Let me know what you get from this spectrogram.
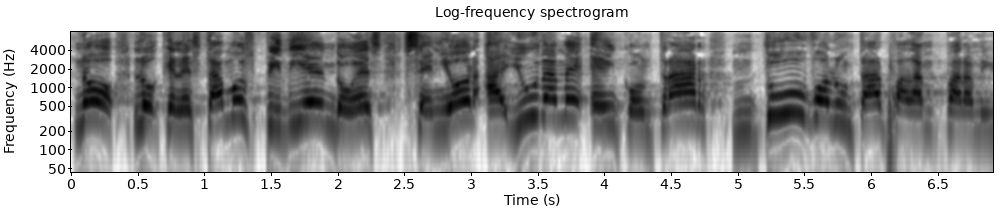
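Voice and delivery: high, loud sermon cadence; fervent preaching. Acted. Preacher teaching the church how to pray, high and loud. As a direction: preach each prayer line with rising force. Preacher contrasting kinds of prayer.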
